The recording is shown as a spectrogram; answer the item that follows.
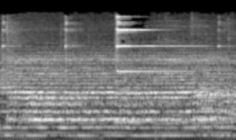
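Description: Kirtan: voices chanting a mantra together over a sustained harmonium drone, with a small hand cymbal struck and ringing about a second in.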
